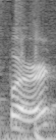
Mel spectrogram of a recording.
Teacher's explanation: The tongue position is in the middle of the mouth, which means that the tongue is neither too forward or too backward in the mouth. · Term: central vowel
